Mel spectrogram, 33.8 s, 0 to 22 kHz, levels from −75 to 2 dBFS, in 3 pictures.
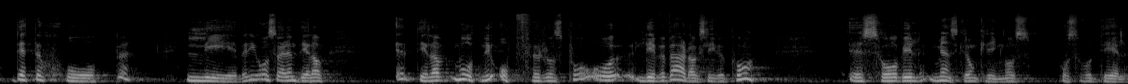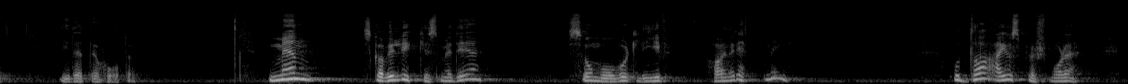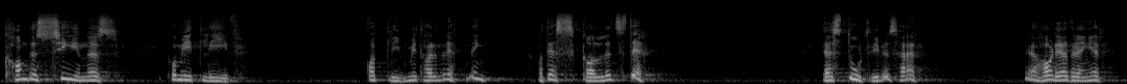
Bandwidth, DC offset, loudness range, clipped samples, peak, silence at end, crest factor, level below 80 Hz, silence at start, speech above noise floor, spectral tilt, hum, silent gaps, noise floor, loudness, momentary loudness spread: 11.5 kHz; under 0.1%; 5 LU; under 0.1%; -14 dBFS; 0.15 s; 20 dB; -72 dBFS; 0.1 s; 33 dB; -5.5 dB/octave; none; none; -65 dBFS; -33 LUFS; 14 LU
